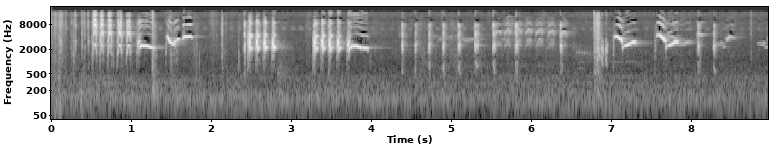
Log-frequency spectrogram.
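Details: Greater green leafbird singing as a lure meant to agitate the species: bursts of buzzy rattling notes broken by clear downslurred whistles and high chips, loud and varied.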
